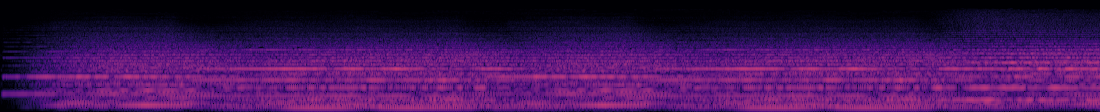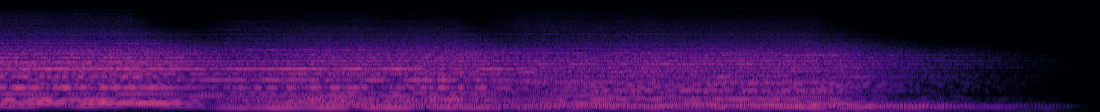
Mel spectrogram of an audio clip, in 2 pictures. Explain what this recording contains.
Peaceful Ambiance Theme
A short but sweet peaceful classical ambiance theme.
Hifi, suitable for professional use.
Trivia: Originally composed for demo tapes for a British short film.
